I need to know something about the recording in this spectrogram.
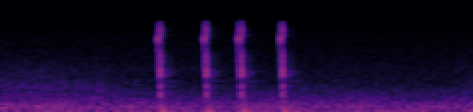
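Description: Short game menu beeps sound as a selection changes.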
